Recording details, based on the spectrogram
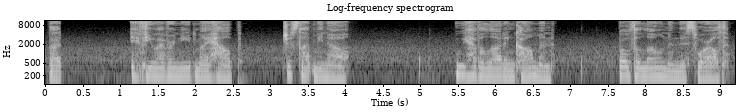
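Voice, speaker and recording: A woman's voice: deep voice, steady tone, takes it slowly, long pauses, darkish tone. A woman voicing a guarded, composed video game patroller with a wry, lonely streak. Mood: melancholy, reflective. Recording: clear ambient noise behind voice.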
